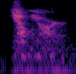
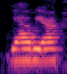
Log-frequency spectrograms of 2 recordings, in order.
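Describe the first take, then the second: First: Soft unvoiced whisper. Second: Said in the usual way. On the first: Real, not acted. Answering herself about using the massager, whispered. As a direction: breathe the answer conspiratorially.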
